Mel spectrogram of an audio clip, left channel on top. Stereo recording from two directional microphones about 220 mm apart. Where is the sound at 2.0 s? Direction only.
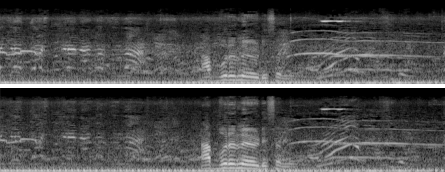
50° right (ahead or behind).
